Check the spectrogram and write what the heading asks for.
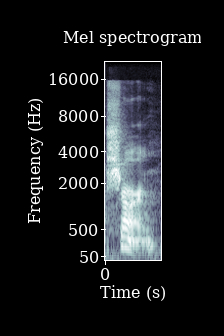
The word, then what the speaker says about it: Sharon: Up there her name is pronounced Shern.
